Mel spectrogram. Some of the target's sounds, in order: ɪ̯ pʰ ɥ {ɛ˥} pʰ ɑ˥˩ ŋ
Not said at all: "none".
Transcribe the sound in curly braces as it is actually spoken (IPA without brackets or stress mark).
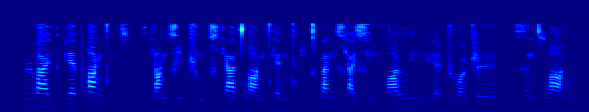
ɛ˥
